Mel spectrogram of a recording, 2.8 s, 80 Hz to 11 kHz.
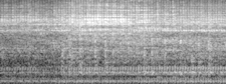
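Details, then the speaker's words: Puch Maxi moped started for the first time in 40 years: small two-stroke buzzing at idle with a faint, light knock beneath it from a dry crankshaft bearing after long storage. "that you can hear a bit now is the Kurbewelle. This long service life means the bearing is naturally dry"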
